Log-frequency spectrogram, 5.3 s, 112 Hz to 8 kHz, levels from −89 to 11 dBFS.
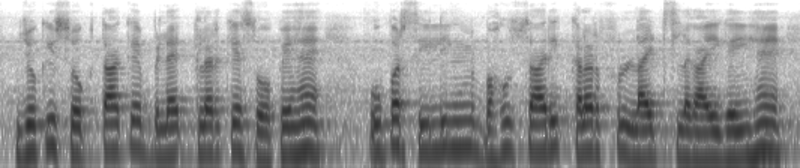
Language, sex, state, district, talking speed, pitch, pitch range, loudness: Hindi, male, Uttar Pradesh, Lalitpur, 215 wpm, 170 Hz, 155-175 Hz, -16 LUFS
